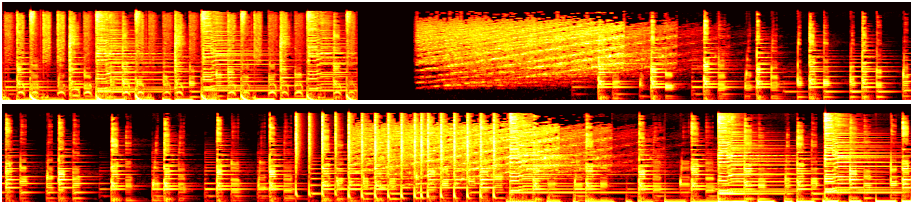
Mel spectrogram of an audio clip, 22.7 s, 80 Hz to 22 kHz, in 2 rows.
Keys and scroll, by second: 7.2 space, 10.5 ctrl+z, 11.7 ctrl+z, 17.7 space.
